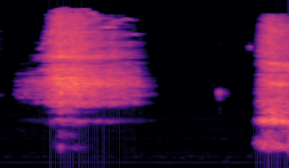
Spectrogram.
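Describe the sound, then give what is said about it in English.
Focused deep breathing in and out: one long, airy breath lasting over a second, a short pause, then the next breath beginning. No talking, just the steady hiss of air. “You know, breathing in, breathing out.”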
